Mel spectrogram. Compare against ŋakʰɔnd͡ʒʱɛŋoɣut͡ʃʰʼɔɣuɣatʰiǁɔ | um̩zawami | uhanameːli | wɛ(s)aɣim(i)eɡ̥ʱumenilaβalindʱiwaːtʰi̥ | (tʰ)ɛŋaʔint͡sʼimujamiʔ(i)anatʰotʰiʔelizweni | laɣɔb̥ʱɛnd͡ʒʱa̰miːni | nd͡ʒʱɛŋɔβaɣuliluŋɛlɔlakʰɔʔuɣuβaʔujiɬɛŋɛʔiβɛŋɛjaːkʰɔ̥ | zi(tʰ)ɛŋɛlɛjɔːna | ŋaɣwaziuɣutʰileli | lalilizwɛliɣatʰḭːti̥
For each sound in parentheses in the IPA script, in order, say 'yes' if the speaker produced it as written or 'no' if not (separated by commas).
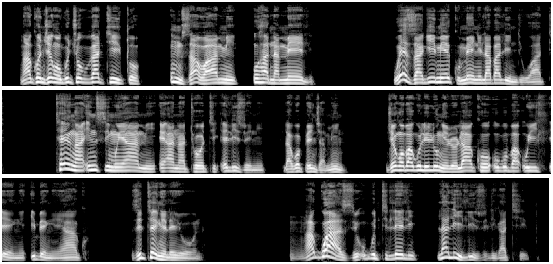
no, yes, yes, no, yes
